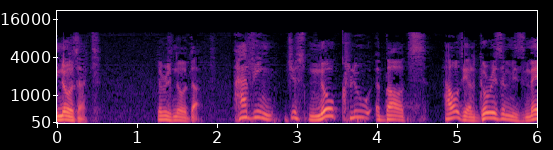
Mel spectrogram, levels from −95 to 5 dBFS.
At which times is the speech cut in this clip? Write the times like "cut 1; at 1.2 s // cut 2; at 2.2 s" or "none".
cut 1; at 2.2 s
